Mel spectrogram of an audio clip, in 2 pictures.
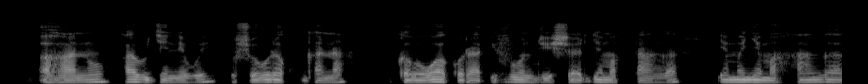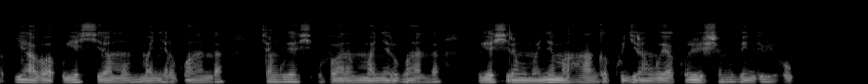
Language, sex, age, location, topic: Kinyarwanda, male, 18-24, Kigali, finance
